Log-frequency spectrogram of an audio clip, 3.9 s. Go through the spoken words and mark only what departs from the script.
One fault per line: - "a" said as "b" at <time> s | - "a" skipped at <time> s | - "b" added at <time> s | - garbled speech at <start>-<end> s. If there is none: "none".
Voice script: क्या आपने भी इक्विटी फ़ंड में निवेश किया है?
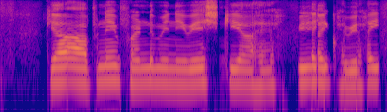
- "भी इक्विटी" skipped at 1.2 s
- garbled speech at 3.0-3.8 s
